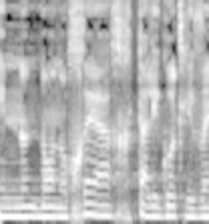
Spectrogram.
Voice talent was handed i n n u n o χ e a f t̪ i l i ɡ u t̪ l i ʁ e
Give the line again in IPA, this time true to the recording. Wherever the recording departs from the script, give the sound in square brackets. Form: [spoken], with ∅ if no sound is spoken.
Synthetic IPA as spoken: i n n [o] n o χ e a [χ] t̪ [a] l i ɡ [o] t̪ l i [v] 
